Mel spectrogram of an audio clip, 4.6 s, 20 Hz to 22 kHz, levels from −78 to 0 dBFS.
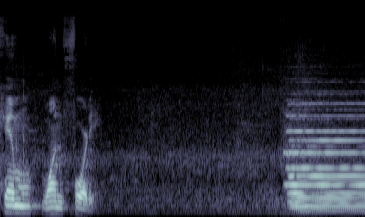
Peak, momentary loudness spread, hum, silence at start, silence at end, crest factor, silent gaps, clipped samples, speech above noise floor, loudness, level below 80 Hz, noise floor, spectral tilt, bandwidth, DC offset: -6 dBFS; 5 LU; none; 0 s; 0 s; 18 dB; none; under 0.1%; 29 dB; -22 LUFS; -80 dBFS; -51 dBFS; -6 dB/octave; 16 kHz; under 0.1%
